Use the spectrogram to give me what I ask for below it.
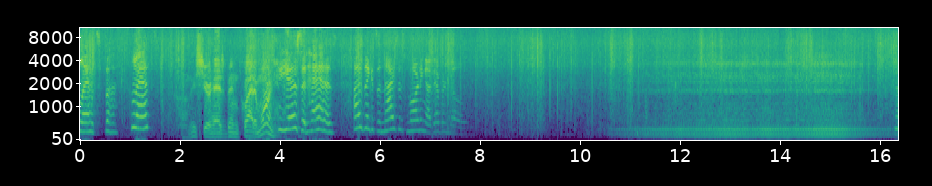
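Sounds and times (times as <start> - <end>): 
hissy noise: 0.0 - 16.3
speech: 0.1 - 1.5, 2.2 - 7.6
car engine running: 10.6 - 16.3.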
